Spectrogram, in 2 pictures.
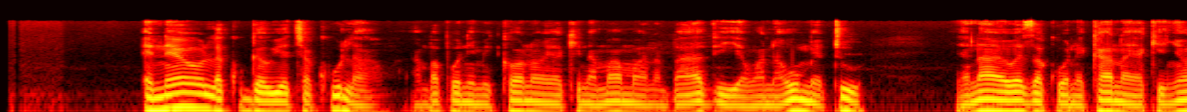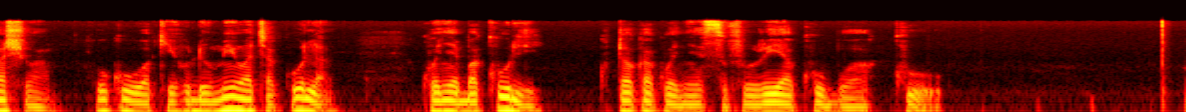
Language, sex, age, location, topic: Swahili, male, 25-35, Kisumu, agriculture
